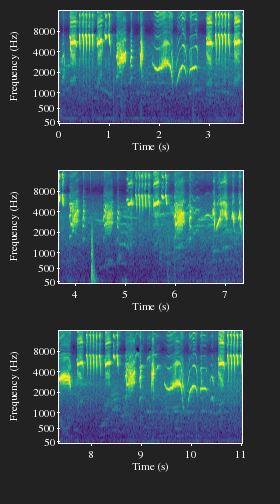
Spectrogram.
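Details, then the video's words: Loud, energetic song from an Oriental magpie-robin: a continuous stream of varied phrases mixing high buzzy trills, sweet whistles and swooping slurred notes, with a single sharp click near the middle. "kacer Gacor dor"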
